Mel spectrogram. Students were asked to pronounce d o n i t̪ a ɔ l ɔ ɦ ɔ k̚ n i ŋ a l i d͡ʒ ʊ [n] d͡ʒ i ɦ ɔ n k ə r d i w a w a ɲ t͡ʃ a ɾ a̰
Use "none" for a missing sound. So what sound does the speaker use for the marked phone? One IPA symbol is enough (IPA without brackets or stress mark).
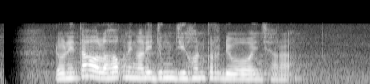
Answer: ŋ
